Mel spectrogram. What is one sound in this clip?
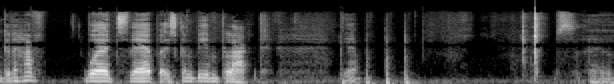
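A rubber stamp taps against an ink pad.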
